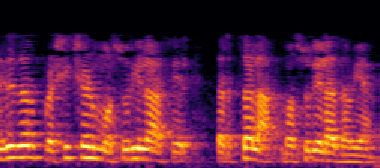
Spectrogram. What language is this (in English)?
Marathi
